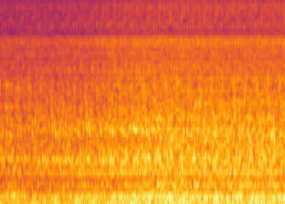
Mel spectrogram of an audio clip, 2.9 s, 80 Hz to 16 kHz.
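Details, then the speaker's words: 2001 Ford Escort ZX2 warming up, not yet at operating temperature, no smoke: even, steady idle with a smooth low rumble and no knocks or misses. Normal idle. "getting warmer. She's idling well. She's not smoking yet. Of course, she's not up to temp."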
